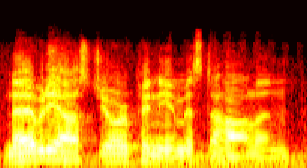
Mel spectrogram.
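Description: A man's voice: mid-range voice, fast, natural voice. A man playing a curt, sarcastic spaceship captain in a science-fiction audio drama. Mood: stern, sarcastic. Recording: amateur 1980s drama tape with music.

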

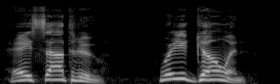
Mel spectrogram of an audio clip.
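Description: A man voicing an aloof, self-important schoolboy in an anime parody dub, deadpan and emphatic as he lectures friends. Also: sits high, slow, heavy background noise, exaggerated voice. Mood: smug.

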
